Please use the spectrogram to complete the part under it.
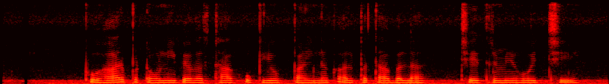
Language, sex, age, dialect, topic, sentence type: Maithili, female, 25-30, Southern/Standard, agriculture, statement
